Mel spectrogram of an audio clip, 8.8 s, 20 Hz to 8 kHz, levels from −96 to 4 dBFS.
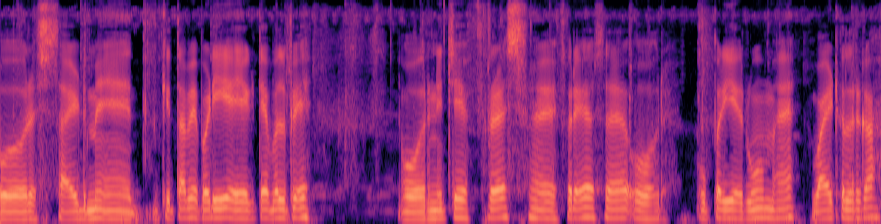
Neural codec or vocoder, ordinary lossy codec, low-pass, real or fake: none; none; none; real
